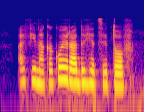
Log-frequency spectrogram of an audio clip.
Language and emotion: Russian, neutral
